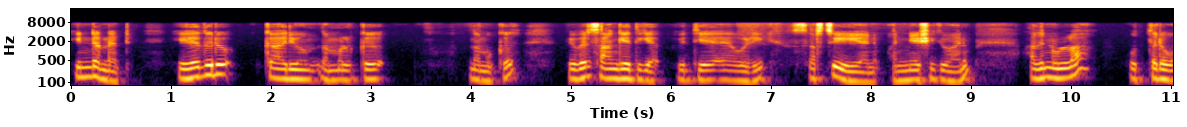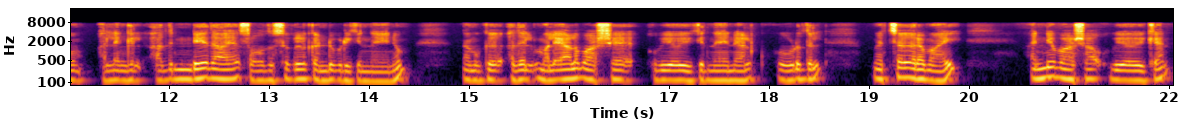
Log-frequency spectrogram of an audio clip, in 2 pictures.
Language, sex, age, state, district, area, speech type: Malayalam, male, 18-30, Kerala, Wayanad, rural, spontaneous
